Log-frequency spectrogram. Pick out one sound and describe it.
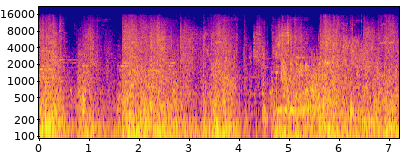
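Video game spell effects crackle and boom in a busy fight.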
